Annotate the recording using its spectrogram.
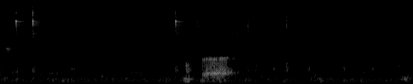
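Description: Computer mouse clicking in short, sharp single clicks: two close together near the start and a few more between about two and three seconds in. A brief low sound comes around two seconds in.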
